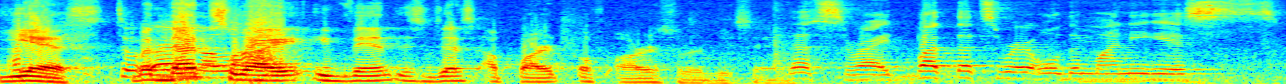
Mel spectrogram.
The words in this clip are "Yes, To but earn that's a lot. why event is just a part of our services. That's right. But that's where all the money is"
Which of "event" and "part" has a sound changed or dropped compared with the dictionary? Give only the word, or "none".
none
